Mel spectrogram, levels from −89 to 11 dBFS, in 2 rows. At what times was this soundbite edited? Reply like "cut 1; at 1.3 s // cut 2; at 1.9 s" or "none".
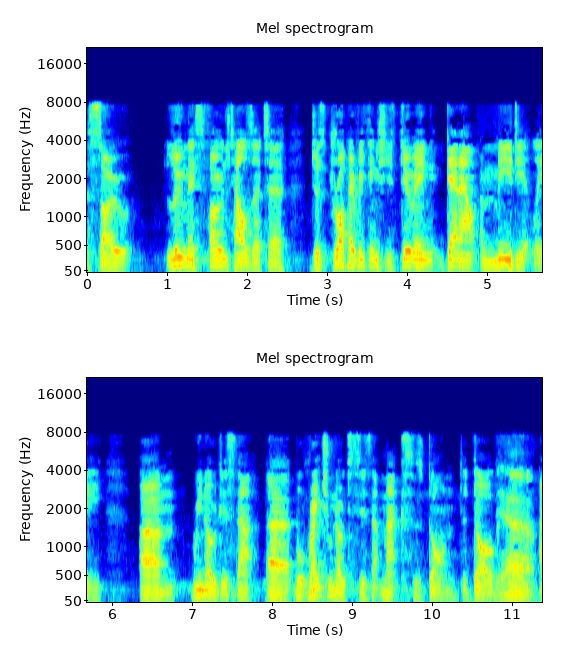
cut 1; at 1.8 s // cut 2; at 4.9 s // cut 3; at 7.8 s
